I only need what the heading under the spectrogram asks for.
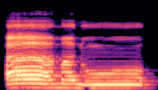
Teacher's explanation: حمزہ کے اوپر کڑا زبر آیا ہے، اس کو ایک الف کی مقدار تک کھینچیں گے۔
